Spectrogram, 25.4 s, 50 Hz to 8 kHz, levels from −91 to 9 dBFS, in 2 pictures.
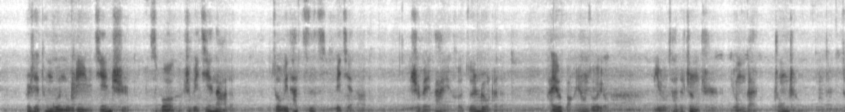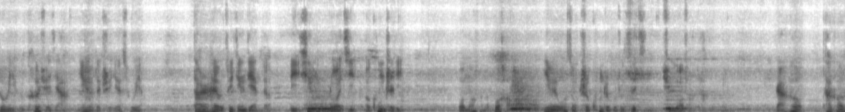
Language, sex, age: Chinese, male, 20-39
